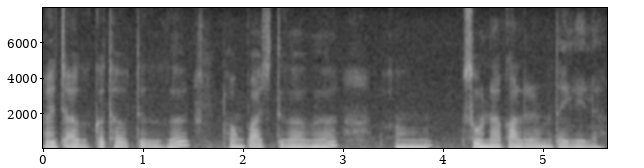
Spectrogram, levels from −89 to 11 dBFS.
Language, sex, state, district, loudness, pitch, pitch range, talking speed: Wancho, female, Arunachal Pradesh, Longding, -16 LUFS, 175 Hz, 170-190 Hz, 140 wpm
